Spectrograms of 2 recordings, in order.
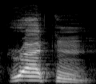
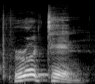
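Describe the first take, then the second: First: Sung, ROTTEN as "raat-n"; sung, Jamaican open "ah" in ROTTEN; Jamaican humming. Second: ROTTEN as "ro-ten"; full last vowel in ROTTEN; English-style round O in ROTTEN; English pronunciation. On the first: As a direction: hum the end of ROTTEN. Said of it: "That is harming". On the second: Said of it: "we don't say happen". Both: Shown as a demonstration.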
